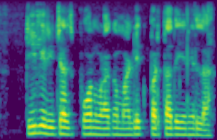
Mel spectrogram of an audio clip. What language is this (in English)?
Kannada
